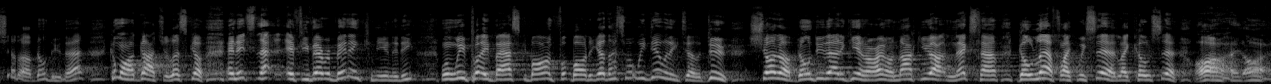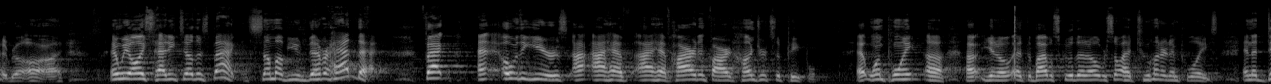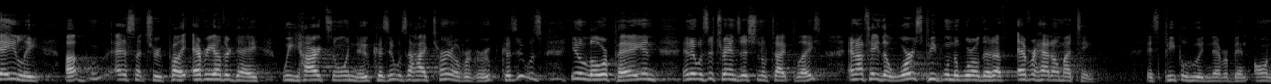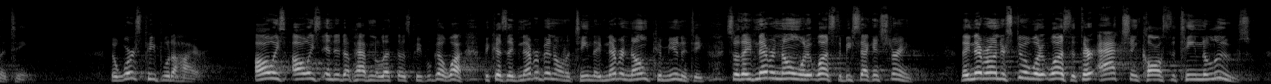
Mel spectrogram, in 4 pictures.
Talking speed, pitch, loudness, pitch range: 270 wpm, 225 Hz, -28 LUFS, 200-250 Hz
